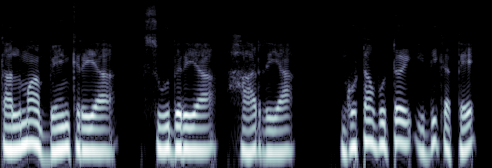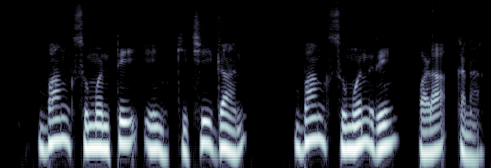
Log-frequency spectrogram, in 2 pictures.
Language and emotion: Santali, fearful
